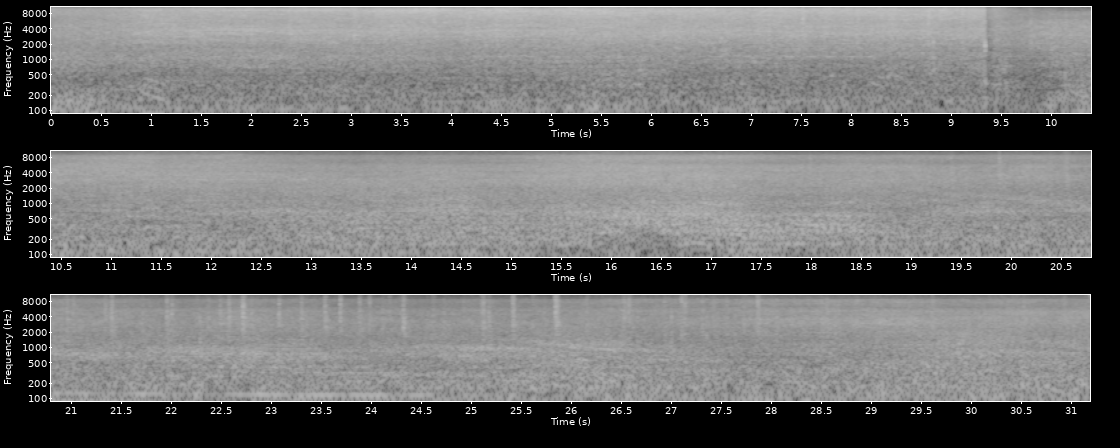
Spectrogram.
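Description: Steady road traffic and engine noise, changing abruptly about a third of the way in, then with a low engine rumble that swells in the middle and eases near the end.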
